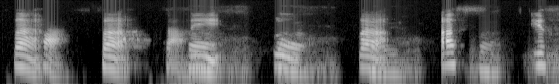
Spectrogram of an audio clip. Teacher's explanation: Sa yang ujung lidah menempel ke ujung gigi seri paling atas.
